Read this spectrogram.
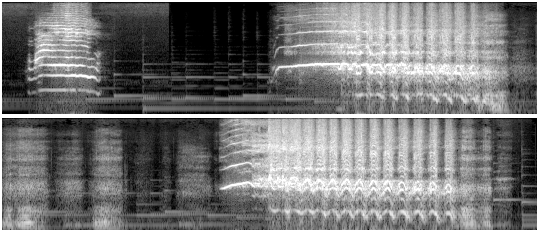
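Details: Baby horse whinnying: a brief high note, then two long shaky whinnies that start high and slide down through quick trembling pulses, separated by short snorty bursts, over a steady background music track.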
